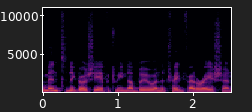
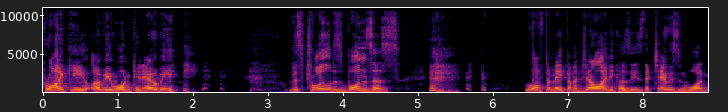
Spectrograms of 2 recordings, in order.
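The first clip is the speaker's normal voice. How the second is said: put-on Australian accent, louder and higher; 8 semitones higher, 11 dB louder than usual. Retelling a Star Wars scene, doing Qui-Gon Jinn in an Australian accent. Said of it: "Even though it sounds Australian".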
